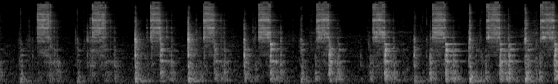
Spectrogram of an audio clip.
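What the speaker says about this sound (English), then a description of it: "Now I'll use a ratchet wrench." A ratchet wrench loosens brake bolts on a 2009 Pontiac Vibe, close and loud rapid clicking strokes in a steady repeating rhythm, with no talking.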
